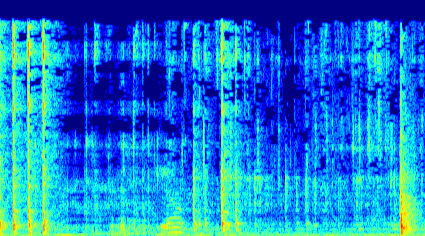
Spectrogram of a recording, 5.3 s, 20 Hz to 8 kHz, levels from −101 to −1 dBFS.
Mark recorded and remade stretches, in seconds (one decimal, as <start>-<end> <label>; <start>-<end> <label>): 0.0-0.8 recorded; 0.8-2.1 remade; 2.1-5.3 recorded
